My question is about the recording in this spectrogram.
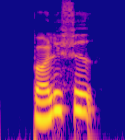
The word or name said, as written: bollefed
